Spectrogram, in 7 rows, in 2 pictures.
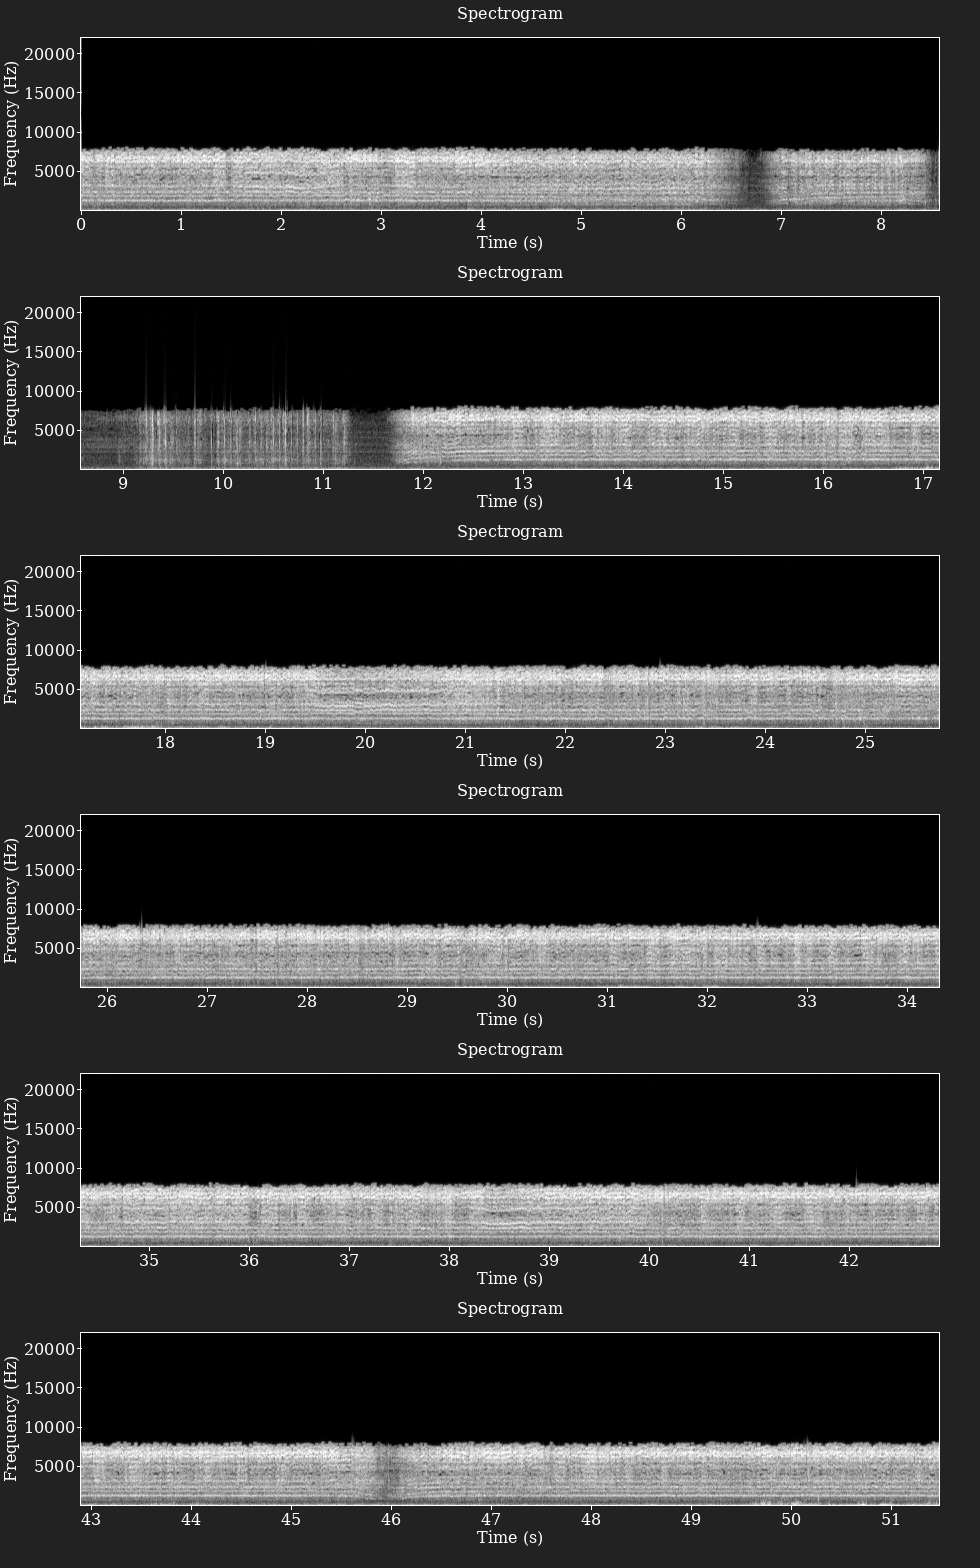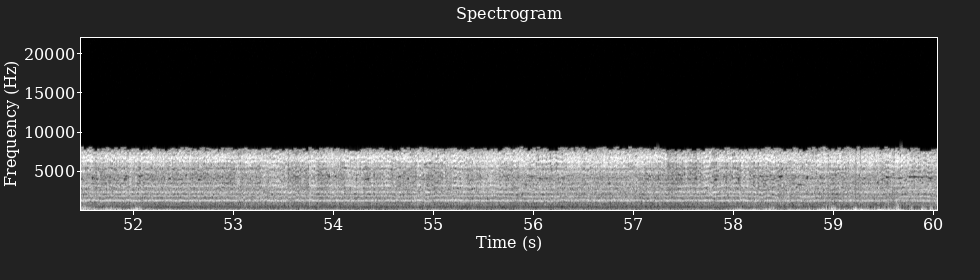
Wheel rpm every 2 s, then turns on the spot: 160, 160, 150, 90, 30, 40, 160, 160, 160, 160, 160, 160, 160, 160, 160, 160, 160, 160, 160, 160, 160, 160, 120, 150, 160, 160, 160, 160, 160, 160.
8-10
